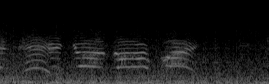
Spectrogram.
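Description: Distant rattling gunfire in the Company of Heroes 2 strategy game, a few clipped bursts over steady battle ambience, with harmonic game effects layered on top.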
